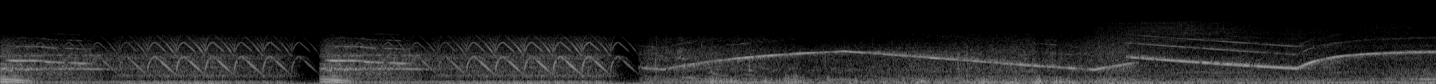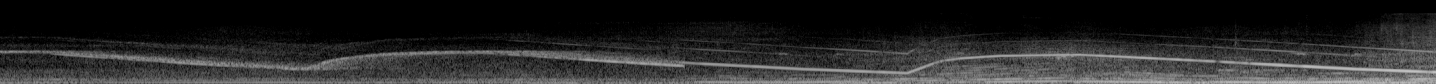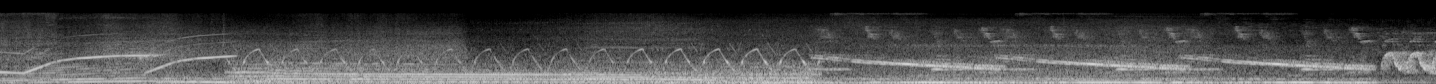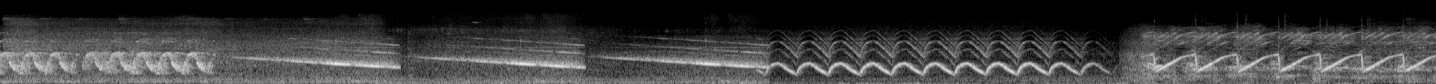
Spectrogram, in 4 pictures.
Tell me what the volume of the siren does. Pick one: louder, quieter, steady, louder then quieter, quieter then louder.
louder.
